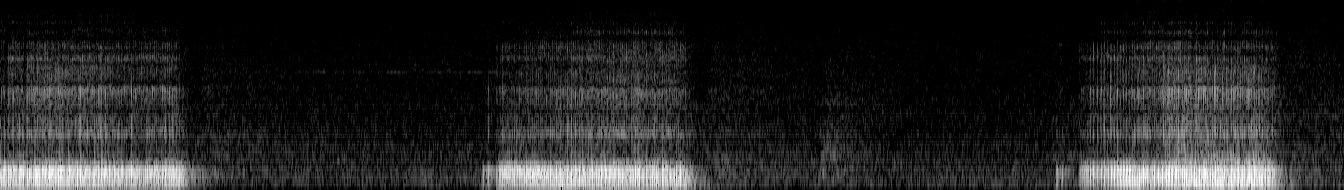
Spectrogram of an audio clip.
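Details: Three loud, harsh snores at fairly regular intervals of about four seconds, with quiet breathing between them: a dog snoring steadily.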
